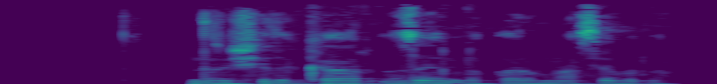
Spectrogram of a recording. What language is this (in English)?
Pashto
